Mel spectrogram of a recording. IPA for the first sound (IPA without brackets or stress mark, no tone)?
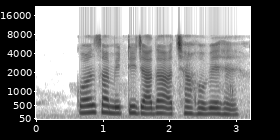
k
